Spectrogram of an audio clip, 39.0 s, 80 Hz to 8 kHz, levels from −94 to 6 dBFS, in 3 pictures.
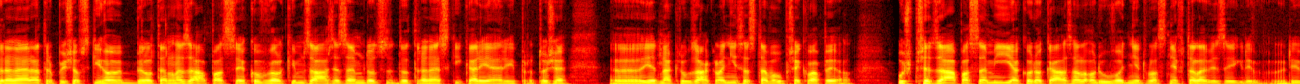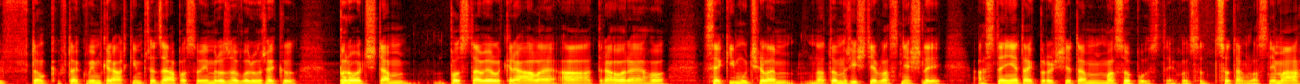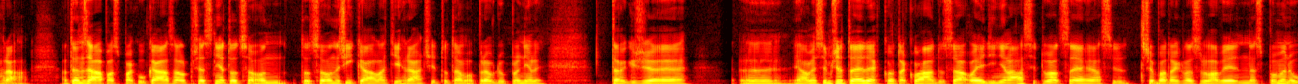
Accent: native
